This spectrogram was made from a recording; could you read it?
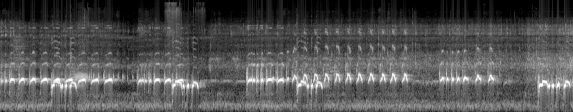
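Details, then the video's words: Local zebra dove with a large voice singing vigorously as a lure for other doves; rapid staccato cooing in several long runs, some notes swooping downward, with short pauses between runs. "Perkutut Lokal Gacor Suara Besar Pancingan Burung Perkutut Agar Cepat Bunyi"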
